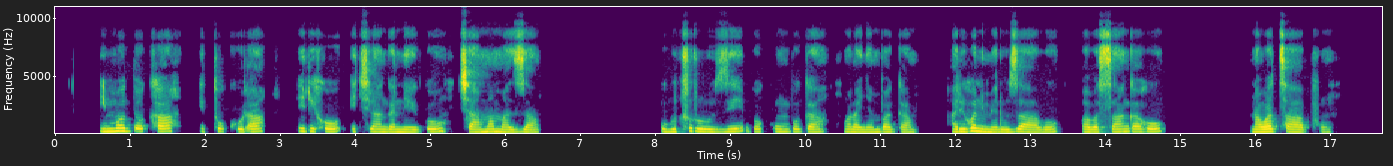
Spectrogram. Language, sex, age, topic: Kinyarwanda, female, 18-24, finance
